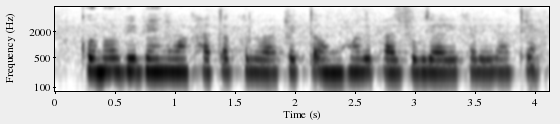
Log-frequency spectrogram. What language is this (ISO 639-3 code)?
hne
